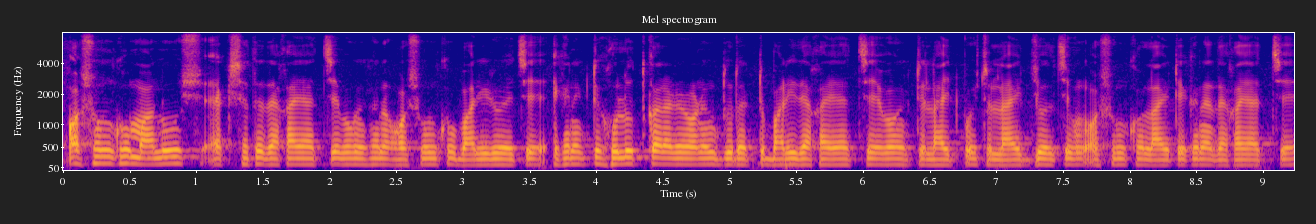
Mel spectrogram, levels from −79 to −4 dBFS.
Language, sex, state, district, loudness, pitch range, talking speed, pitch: Bengali, male, West Bengal, Purulia, -21 LUFS, 125-130 Hz, 215 wpm, 125 Hz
